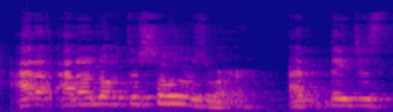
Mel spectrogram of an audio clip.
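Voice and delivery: ordinary talk, nothing marked

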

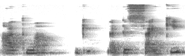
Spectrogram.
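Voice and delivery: normal talking voice

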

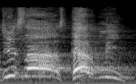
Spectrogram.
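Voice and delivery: loud, high desperate plea; preacher imitating a frantic shout; acted cry for help. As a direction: yell out to be rescued. Drunk man cries out for rescue.

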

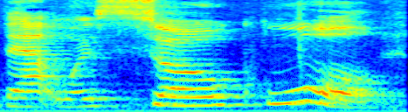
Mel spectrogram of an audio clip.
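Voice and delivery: loud, slow and drawn out; play-acted big, slow enthusiasm; thrilled exclamation. A narrator's reading. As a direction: stretch it out in delighted awe. Thrilled horse after the crash.

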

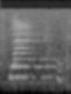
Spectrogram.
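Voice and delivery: soft, very high "wing"; sneaky little high sound effect; imitated scythe noise. Shown as a demonstration. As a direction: let out a small high-pitched blade zing.

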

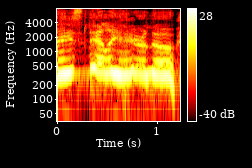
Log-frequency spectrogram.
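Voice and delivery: half-crying alarm as time runs out; frantic cry. Acted. Martha sees Jesus arriving.

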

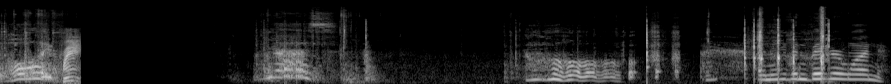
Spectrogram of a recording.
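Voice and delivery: high, loud excited yelps at the catch; real excitement. Real, not acted. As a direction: yell out in pure thrilled joy. Catches a big fish at dusk.

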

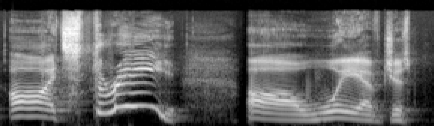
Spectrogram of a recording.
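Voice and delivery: high, drawn-out groan of disbelief; dismayed cry. Real, not acted. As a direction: wail at the third goal going in. Conceding a third goal live.

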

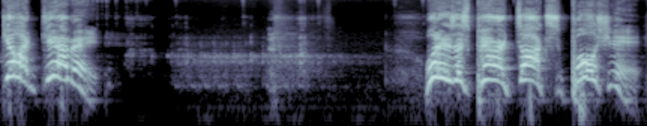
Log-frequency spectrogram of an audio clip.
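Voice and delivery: drawn-out high furious yell; high slow gamer rage; slow angry shout. Real, not acted. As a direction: stretch the curse out in rage. Gamer raging at game.

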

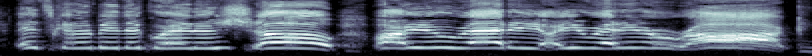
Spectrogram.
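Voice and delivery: high, shouted hype; arena rock announcer. Retold or imitated. Singer hyping a stadium crowd before the show, high mock shout. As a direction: pump up the crowd at full volume. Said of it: "He goes".

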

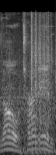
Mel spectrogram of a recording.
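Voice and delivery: ordinary delivery

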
